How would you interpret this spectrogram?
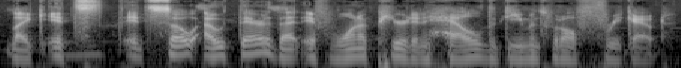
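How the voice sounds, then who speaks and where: A man hosting and narrating a tabletop role-playing game as game master, explaining things in an informal, halting way. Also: on the low side, lively intonation. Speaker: game master and stream host.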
